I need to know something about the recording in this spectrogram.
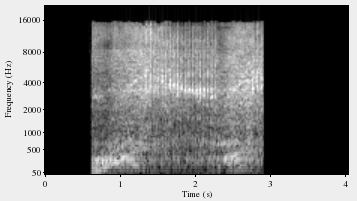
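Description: A car engine revving, rising in pitch as it comes in and again near the end, starting and cutting off suddenly.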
